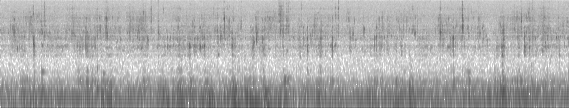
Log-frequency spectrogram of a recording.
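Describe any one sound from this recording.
Small waves lap and splash against the hull of a kayak.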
